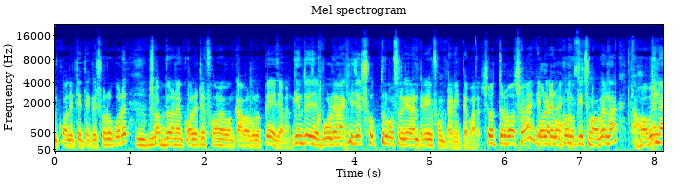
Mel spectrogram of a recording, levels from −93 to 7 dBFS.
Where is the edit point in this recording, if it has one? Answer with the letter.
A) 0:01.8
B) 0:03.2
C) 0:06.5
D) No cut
B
